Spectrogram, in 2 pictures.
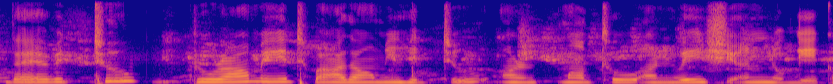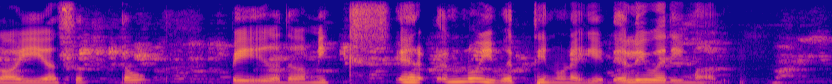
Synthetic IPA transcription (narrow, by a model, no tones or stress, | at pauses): d̪ɐjɐʋiʈʰːupɾuɾaːmeːʈʰbaːd̪aːmiɦeʈːu | mɐt̪ʰuɐnʋeːʃɐ̰njuɡeːkaːjiɐsɐt̪ːɐpeːɾɐd̪ɐmikseɾɐnːuiʋɐt̪ːinuɭɐɡeɖeliʋɐɾima̰ːd̪u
